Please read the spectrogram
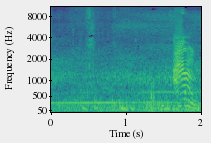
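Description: A low rumble with a faint steady hum, then, about one and a half seconds in, a person's voice wavering up and down in pitch.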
